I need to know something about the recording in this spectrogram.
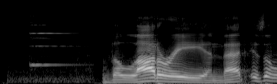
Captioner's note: ding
